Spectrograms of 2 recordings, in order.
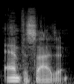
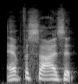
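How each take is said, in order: First: "emphasize it" dropped much lower and softer; quiet. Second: Said in the usual way. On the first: Shown as a demonstration. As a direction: let "emphasize it" fall away low and quiet. Repeats emphasize it, fading.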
